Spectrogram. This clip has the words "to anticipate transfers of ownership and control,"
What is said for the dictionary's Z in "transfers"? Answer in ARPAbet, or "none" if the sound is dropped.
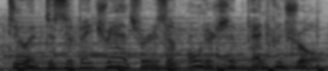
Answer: Z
